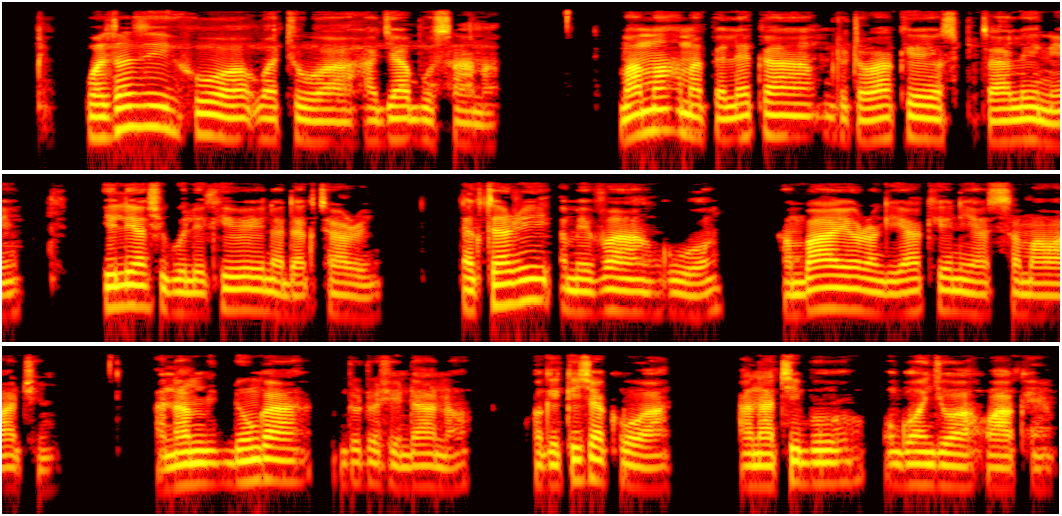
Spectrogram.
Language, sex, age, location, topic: Swahili, male, 25-35, Kisumu, health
